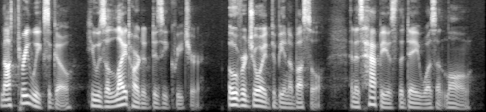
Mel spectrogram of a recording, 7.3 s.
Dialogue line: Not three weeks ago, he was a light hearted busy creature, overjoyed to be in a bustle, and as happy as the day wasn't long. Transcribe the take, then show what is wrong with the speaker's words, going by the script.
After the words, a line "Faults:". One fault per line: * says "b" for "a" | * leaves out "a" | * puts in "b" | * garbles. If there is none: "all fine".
Not three weeks ago, he was a light hearted busy creature, overjoyed to be in a bustle, and as happy as the day wasn't long.
Faults:
all fine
